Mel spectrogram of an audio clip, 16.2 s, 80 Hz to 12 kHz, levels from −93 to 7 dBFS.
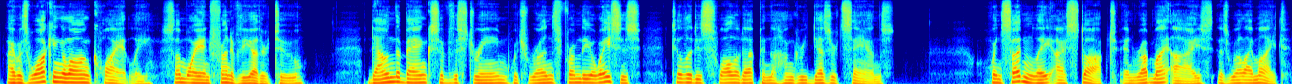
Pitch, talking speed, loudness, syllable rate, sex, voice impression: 130 Hz, 170 wpm, -17 LUFS, 4.4 syllables/s, male, masculine, middle-aged, relaxed, slightly powerful, soft, raspy, cool, calm, mature, reassuring, wild, lively, kind, modest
